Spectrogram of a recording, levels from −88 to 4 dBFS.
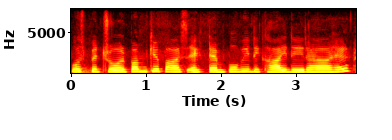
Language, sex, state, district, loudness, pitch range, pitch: Hindi, female, Jharkhand, Ranchi, -13 LUFS, 240-270 Hz, 250 Hz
